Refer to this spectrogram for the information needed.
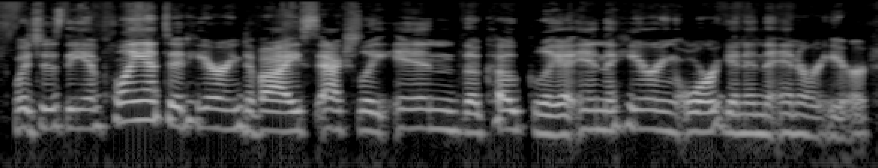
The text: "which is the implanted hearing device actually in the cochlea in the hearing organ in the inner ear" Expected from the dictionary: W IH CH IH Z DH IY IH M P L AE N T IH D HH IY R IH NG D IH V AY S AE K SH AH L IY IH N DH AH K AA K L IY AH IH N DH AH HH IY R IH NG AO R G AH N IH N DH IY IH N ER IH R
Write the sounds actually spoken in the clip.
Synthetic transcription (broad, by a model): W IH CH IH Z DH IY IH M P L AE N T IH D HH IY R IH NG D IH V AY S AE K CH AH L IY IH N DH AH K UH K L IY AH IH N DH AH HH IY R IH NG AO R G AH N IH N DH IY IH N ER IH R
